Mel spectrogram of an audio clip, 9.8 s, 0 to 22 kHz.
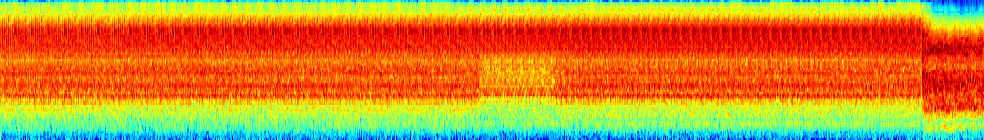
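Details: Old diesel tow truck, oil pressure showing and 16 quarts of oil: starter spins the engine steadily for several seconds but it never fires; fuel delivery being checked, cause unknown.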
